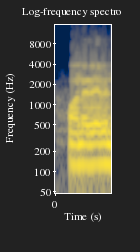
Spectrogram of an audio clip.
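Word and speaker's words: honorable: অনারেবল ম্যান আগে অ্যান দি, কোনটা হতে পারে?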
